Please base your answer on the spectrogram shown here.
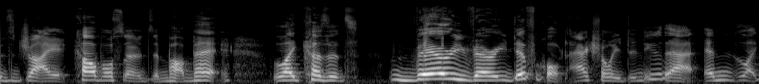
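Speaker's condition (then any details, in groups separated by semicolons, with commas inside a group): Cerebral palsy; birth hemorrhages, uses forearm crutches; walking on uneven ground very difficult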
